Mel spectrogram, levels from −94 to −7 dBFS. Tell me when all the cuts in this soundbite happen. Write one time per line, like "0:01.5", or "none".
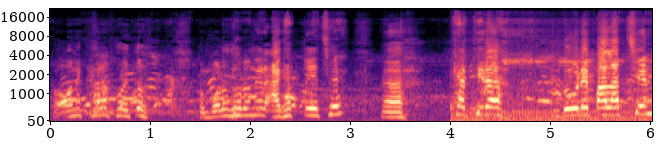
0:03.9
